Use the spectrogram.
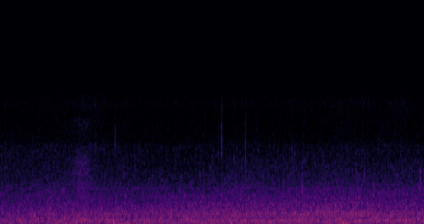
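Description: A creek running high after rising water, a dense continuous rush and roar of flowing water, close and loud, with no voices and no breaks.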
